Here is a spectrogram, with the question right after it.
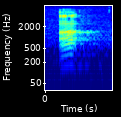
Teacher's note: hamziah contohnya a, enggak mengalir suaranya.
